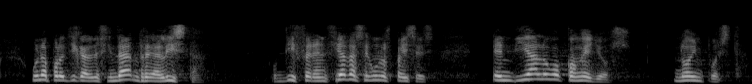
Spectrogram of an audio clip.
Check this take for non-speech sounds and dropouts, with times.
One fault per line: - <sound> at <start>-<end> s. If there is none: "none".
none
